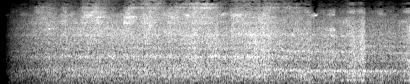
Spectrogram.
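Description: Intro sound effect of a metal track: a steady noisy rumble, like train or city noise, that fades in over the first second and then holds.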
